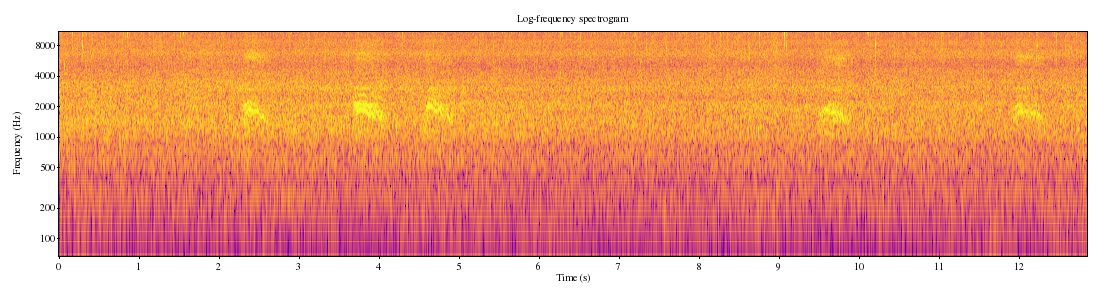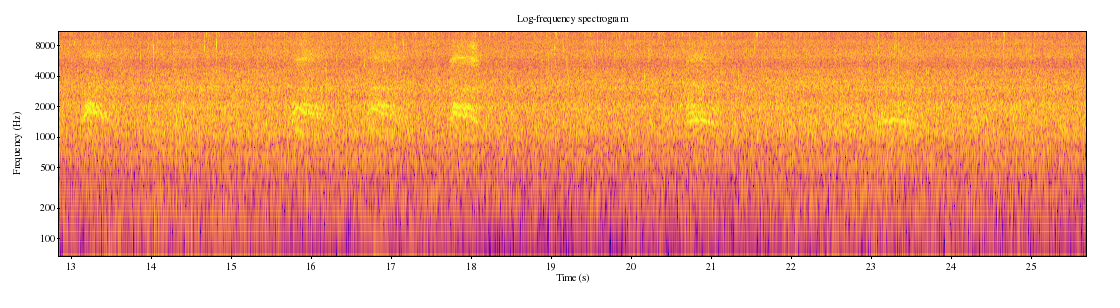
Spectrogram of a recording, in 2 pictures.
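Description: A steady roar of surf and wind on a seaside cliff, with scattered harsh bird calls cutting through now and then. No one speaks.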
